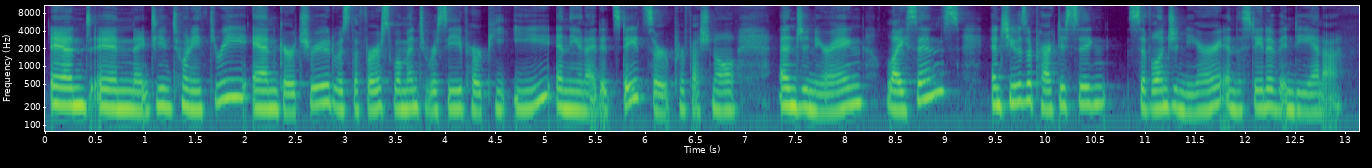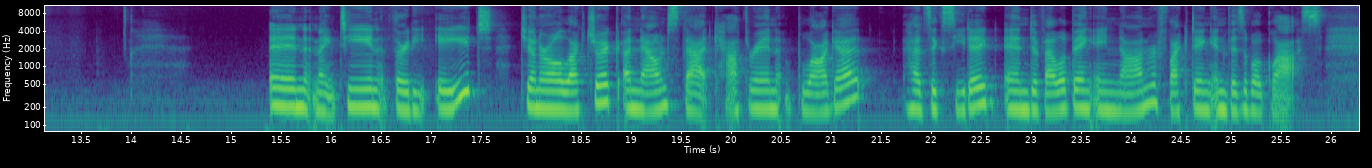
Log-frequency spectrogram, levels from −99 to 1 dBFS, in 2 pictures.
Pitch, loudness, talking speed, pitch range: 195 Hz, -26 LUFS, 110 wpm, 180-210 Hz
